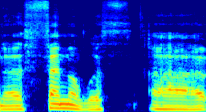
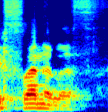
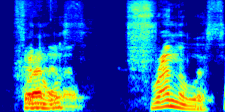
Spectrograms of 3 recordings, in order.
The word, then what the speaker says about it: Phrenelith: Phenolith, is that a Dutch pronunciation? As for the pronunciation, it's a made-up word, so you can pronounce it any way you want. I would say Phrenelith. Phrenelith.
